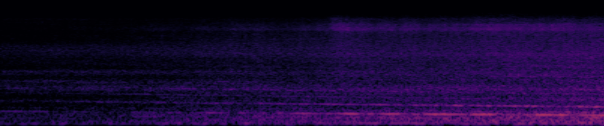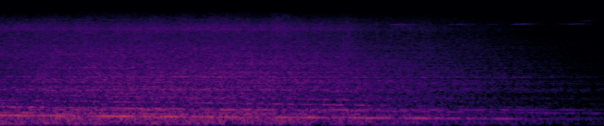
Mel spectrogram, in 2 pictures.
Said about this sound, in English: It is a train. Ooh. It's an electric train entering and leaving a quiet station in Switzerland.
